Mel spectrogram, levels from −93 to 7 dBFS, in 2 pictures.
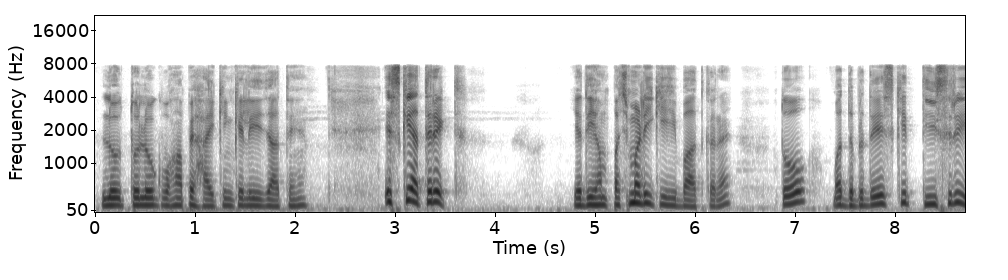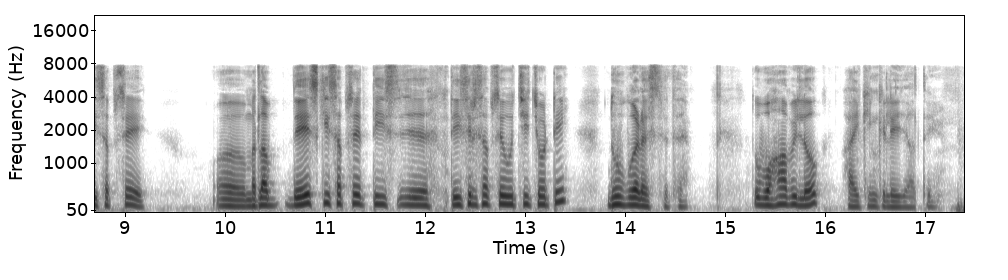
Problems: background sounds at intervals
